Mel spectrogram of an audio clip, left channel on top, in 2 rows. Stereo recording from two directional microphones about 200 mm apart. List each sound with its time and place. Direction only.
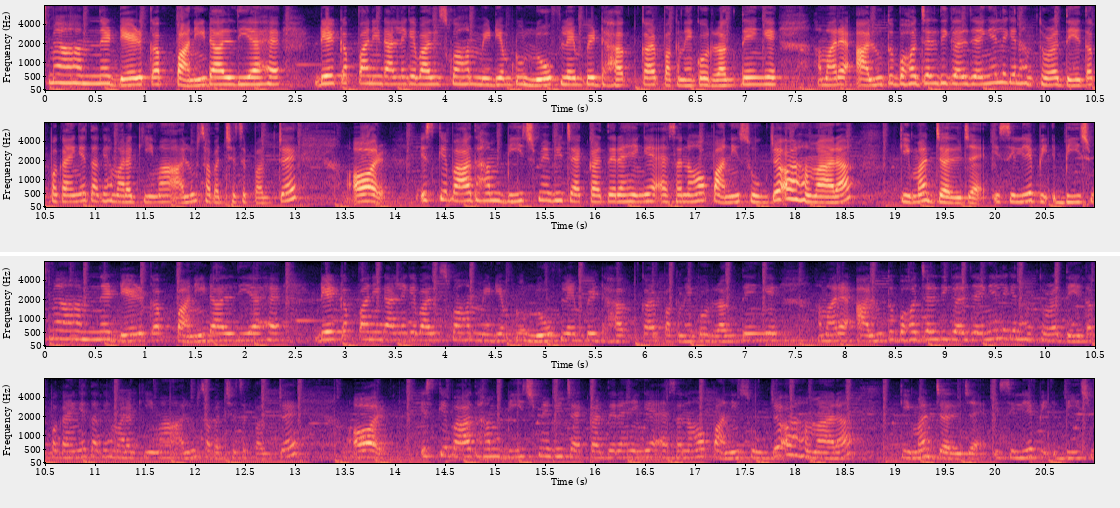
0.0 s a woman's voice: 35° left (ahead or behind)
13.6 s a woman's voice: 35° left (ahead or behind)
